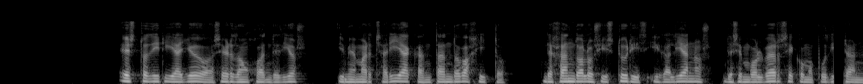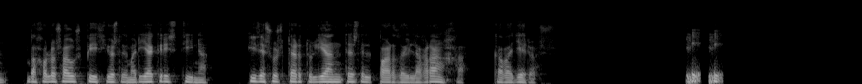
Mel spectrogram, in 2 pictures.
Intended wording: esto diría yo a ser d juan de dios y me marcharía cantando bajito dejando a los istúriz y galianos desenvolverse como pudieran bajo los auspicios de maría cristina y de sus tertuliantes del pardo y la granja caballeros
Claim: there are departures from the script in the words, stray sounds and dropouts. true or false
true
